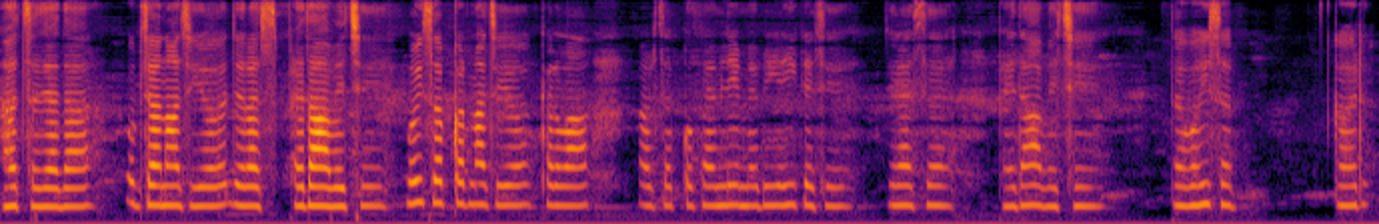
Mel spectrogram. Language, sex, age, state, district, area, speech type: Maithili, female, 30-45, Bihar, Purnia, rural, spontaneous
